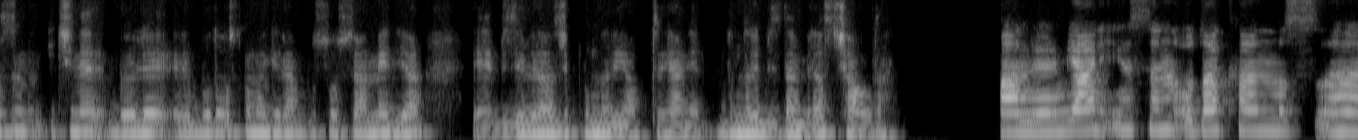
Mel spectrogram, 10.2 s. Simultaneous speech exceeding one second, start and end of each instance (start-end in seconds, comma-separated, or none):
none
